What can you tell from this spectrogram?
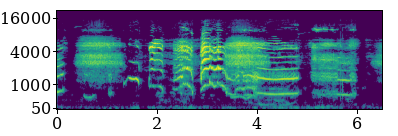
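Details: A Dogo Argentino puppy whimpering. Repeated high, whiny cries rise and fall, with short yelping squeals between breathy snuffles and a long, drawn-out whine.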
